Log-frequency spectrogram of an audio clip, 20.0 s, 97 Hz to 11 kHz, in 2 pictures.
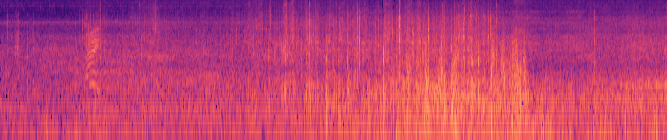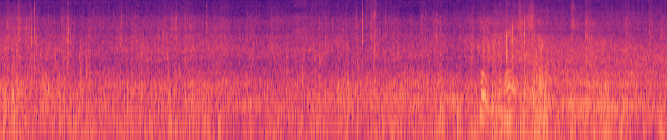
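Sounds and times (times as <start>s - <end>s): bike rattling: 0.0s - 20.0s
wind rushing on microphone: 0.0s - 20.0s
tyres crunching over stones: 2.1s - 7.9s.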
